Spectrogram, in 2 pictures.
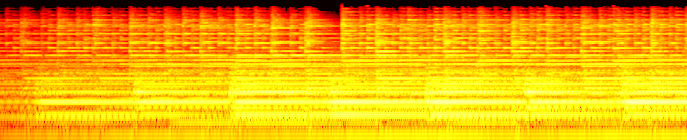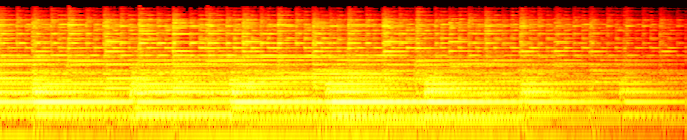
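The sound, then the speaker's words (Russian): A festive Easter peal of church bells accompanies a procession around the church, ringing continuously with many bells overlapping in a rapid, rhythmic pattern and sustained ringing tones. Loud, with no voices present. “Крестный ход сопровождается особым пасхальным колокольным звоном.”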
